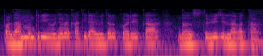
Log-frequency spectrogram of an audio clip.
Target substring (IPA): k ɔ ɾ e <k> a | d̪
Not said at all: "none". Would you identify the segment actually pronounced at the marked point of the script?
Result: k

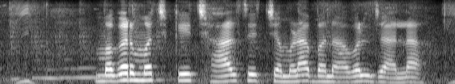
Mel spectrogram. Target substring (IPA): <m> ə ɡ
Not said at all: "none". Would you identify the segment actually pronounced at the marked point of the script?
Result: m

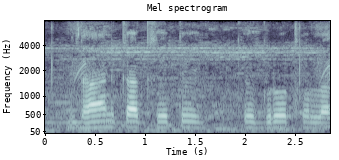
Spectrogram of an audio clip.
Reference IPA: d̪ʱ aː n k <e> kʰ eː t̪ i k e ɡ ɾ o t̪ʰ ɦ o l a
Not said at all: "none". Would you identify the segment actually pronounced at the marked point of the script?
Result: a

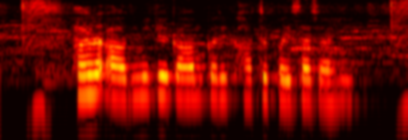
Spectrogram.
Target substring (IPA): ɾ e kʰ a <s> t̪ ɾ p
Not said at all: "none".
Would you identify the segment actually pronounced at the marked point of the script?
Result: none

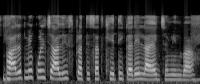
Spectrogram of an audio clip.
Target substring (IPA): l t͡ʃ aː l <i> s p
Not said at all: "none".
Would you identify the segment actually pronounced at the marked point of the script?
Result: iː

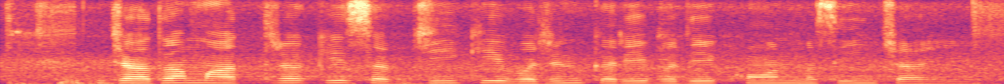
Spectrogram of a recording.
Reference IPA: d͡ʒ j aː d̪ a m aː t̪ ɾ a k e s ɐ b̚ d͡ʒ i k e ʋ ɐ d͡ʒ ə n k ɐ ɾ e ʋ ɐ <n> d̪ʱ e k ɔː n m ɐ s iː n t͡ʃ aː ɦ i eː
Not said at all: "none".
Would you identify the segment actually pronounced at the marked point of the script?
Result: none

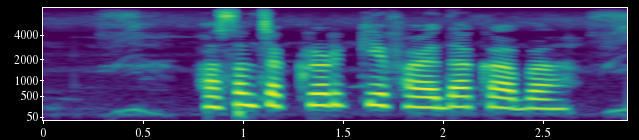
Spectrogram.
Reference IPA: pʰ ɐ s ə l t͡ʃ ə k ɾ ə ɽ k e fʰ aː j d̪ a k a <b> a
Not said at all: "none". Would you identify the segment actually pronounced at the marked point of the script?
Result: b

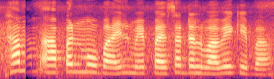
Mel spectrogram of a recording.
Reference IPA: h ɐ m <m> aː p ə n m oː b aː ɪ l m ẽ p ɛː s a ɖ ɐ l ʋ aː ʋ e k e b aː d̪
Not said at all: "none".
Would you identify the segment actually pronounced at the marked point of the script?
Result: m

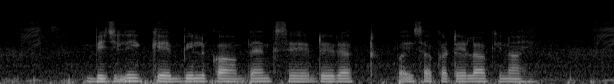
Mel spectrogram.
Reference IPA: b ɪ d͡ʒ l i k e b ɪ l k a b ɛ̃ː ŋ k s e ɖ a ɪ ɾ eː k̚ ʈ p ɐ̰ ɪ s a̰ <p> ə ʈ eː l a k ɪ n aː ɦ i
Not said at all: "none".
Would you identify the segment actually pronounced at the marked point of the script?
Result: k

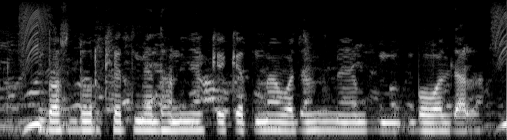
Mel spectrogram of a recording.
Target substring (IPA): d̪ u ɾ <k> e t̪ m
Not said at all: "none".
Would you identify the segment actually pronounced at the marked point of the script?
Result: kʰ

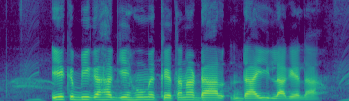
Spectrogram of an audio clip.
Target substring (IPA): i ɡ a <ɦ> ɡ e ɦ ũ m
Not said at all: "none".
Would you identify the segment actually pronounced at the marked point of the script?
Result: ɦ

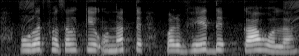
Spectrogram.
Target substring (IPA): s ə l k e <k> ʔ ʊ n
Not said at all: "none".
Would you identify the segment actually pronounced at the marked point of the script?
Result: none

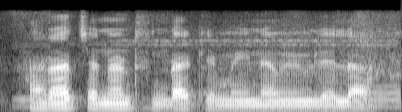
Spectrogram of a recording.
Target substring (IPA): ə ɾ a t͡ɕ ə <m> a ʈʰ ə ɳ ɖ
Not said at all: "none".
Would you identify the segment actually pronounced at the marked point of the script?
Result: n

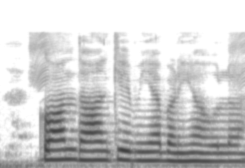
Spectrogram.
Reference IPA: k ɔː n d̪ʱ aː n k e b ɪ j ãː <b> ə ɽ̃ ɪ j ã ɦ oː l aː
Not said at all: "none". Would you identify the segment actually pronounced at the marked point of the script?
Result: b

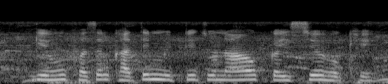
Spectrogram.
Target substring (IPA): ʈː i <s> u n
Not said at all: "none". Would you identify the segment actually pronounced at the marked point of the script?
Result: t͡s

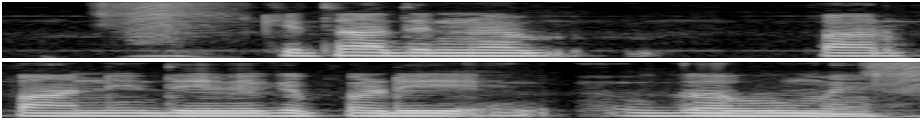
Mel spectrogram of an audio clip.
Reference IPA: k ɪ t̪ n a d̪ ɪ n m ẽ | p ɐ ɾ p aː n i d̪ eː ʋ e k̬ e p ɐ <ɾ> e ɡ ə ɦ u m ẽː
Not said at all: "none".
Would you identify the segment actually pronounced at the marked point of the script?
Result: ɽ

